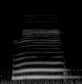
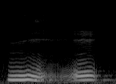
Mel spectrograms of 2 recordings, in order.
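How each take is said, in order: First: The pitch stays high and level. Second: The pitch dips low, then rises.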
